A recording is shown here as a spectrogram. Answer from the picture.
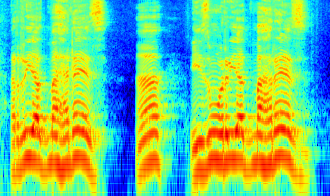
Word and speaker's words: Riyad Mahrez: Riyad Mahrez. Eh oui, je la prononce à l'algérienne, les gars. Riyad Mahrez.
